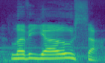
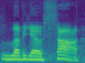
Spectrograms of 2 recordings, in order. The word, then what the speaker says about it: Leviosa: It's Leviosa, not Leviosa. Well, actually, if you really wanted to pronounce it right, it would be Leviosa.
